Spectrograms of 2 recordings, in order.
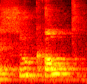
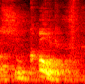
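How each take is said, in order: First: The word ends with a plain t sound. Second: The word ends with a th sound.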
